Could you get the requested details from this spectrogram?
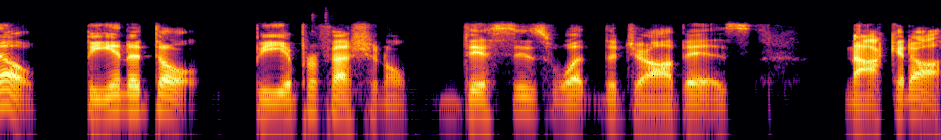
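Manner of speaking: ordinary talk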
